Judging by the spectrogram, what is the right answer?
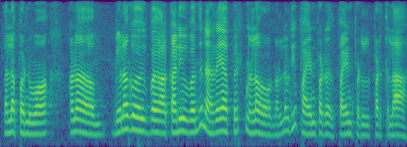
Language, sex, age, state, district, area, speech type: Tamil, female, 30-45, Tamil Nadu, Coimbatore, rural, spontaneous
